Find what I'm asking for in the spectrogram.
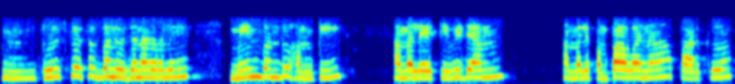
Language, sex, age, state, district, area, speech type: Kannada, female, 18-30, Karnataka, Vijayanagara, rural, conversation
